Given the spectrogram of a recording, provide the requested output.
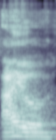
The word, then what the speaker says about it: IO: do you think um it's IO that's how you pronounce My Name by the way I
